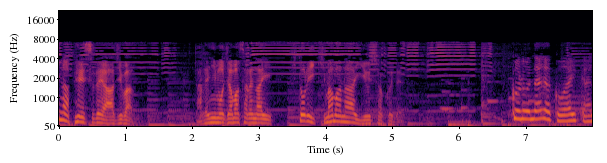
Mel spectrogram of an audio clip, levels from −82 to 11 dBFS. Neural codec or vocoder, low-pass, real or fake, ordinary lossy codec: none; 7.2 kHz; real; MP3, 64 kbps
